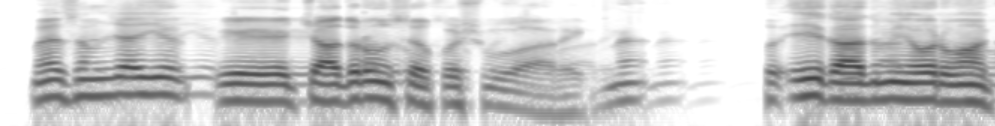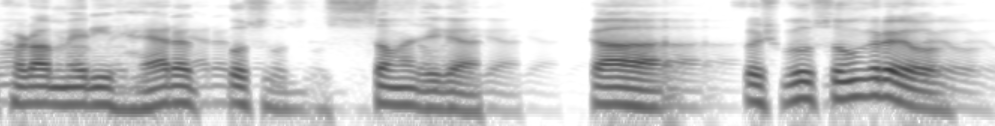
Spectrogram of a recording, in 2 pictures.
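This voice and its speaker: Speaking in a normal speaking voice, a man uses lively intonation at a medium pitch. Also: big swings in loudness. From Pakistan. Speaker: Islamic scholar. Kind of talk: religious lecture.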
